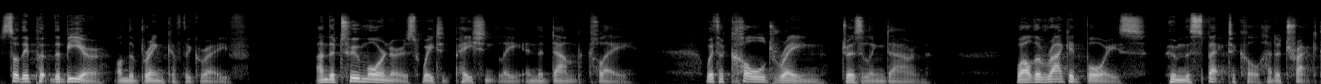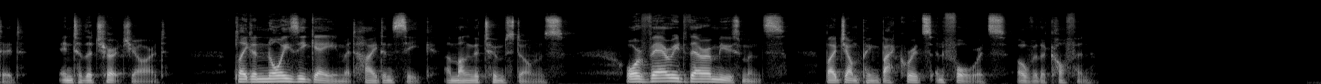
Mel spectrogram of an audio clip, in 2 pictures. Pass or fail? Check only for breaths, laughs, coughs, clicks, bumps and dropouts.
pass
